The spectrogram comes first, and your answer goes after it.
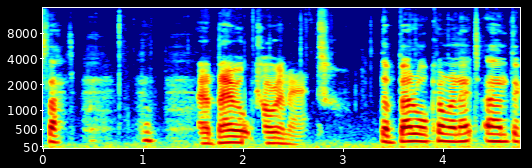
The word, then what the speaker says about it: Beryl Coronet: How do you pronounce that? Beryl Coronet.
